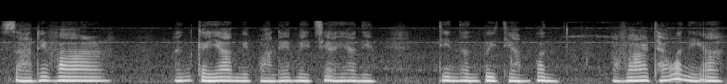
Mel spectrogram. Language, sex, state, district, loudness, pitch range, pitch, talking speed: Mizo, female, Mizoram, Aizawl, -13 LUFS, 160-175 Hz, 165 Hz, 150 wpm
